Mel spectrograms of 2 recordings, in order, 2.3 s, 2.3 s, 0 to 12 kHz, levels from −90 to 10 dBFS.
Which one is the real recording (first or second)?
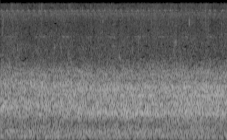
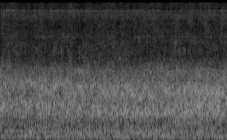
first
